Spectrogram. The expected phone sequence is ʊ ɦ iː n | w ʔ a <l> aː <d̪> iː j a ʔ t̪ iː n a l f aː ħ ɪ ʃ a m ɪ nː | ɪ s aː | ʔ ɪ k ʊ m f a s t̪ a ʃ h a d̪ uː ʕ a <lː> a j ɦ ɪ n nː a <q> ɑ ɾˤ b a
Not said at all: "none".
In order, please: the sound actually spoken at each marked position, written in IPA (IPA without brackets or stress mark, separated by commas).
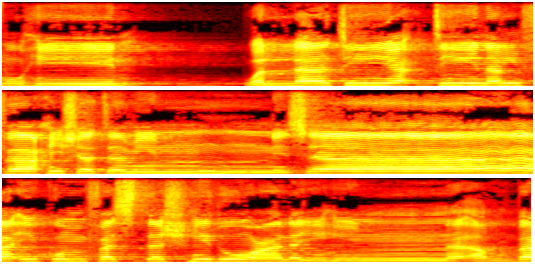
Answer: lː, t̪, l, ʔ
